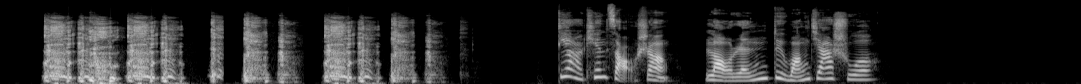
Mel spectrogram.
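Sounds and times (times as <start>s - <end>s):
old man coughing heavily: 0.4s - 4.7s
speech: 0.9s - 1.4s, 5.8s - 8.8s.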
